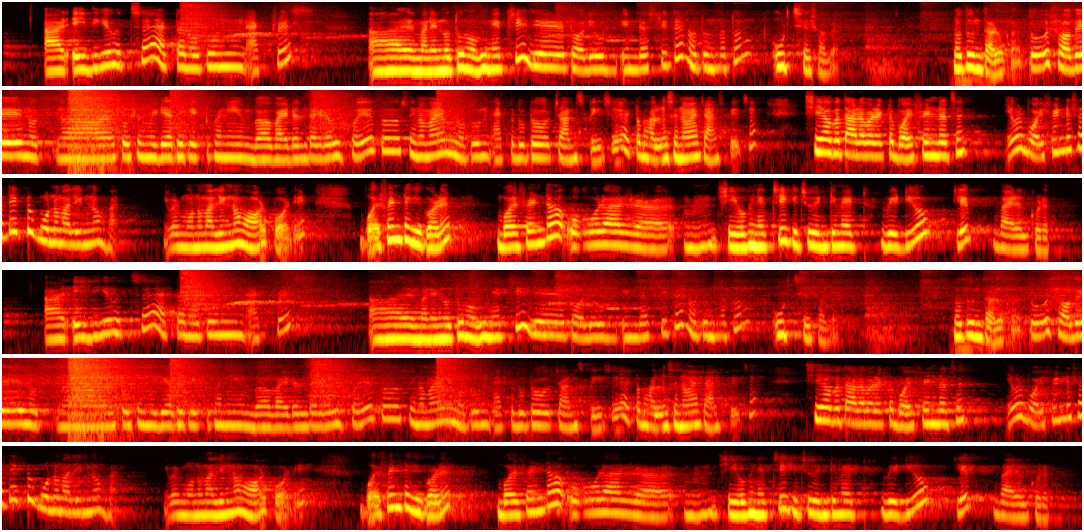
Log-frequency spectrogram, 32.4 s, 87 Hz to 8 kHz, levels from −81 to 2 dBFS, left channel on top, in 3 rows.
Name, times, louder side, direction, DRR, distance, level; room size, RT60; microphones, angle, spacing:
voice 1, 0.4-3.1 3.7-8.4 9.5-20.4 20.8-22.8 23.2-26.1 26.5-32.1, left 4 dB, 65° left, 13 dB, 0.7 m, -25 dB
sound 1, 1.8-16.2, right 2 dB, 10° right, 3.0 m, -37 dB
30.0 x 15.0 x 9.4 m, 1.4 s
head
